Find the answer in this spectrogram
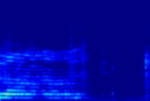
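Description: A small child's voice holding one long, high sung note for about a second, the pitch sliding slightly down before it stops.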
